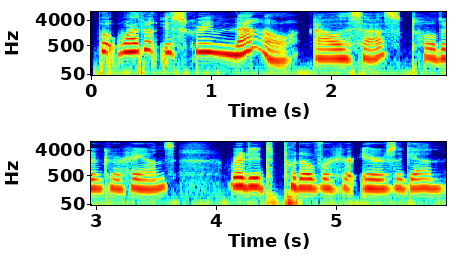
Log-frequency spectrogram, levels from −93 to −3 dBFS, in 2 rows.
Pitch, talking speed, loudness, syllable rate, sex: 215 Hz, 180 wpm, -17 LUFS, 4.8 syllables/s, female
